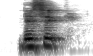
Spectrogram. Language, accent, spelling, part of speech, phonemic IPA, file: French, Canada, bicycle, noun, /bi.sikl/, LL-Q150 (fra)-bicycle.wav
- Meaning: bicycle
